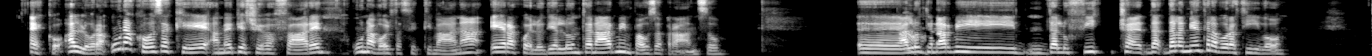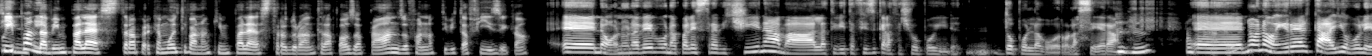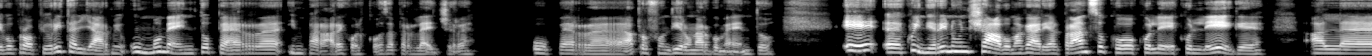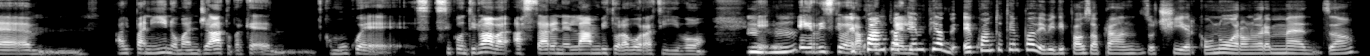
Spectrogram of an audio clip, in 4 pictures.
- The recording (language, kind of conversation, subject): Italian, podcast, Come riuscivi a trovare il tempo per imparare, nonostante il lavoro o la scuola?
- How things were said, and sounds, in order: "cioè" said as "ceh"; "proprio" said as "propio"; other background noise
